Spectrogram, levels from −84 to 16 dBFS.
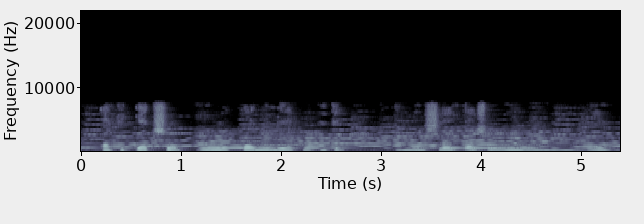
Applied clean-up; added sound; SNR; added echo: classical method log-MMSE.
